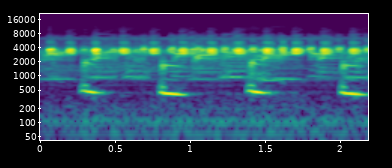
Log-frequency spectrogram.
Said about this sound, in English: This symphony of frogs fills the muggy night air at Nagusi Plantation.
